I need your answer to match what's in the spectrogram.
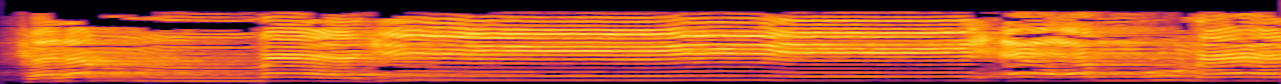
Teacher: الدجني عن هشام بالإمالة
